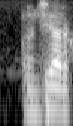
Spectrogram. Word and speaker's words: Andiara: Eu precisava falar com a Andiara, é isso mesmo? É assim que pronuncia? – É ela. – Andiara, como você está?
